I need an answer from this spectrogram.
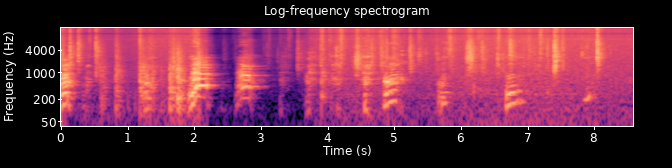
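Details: Mamie, a dog of about six or seven years, once kept outside and now learning to be an inside dog, gives short harmonic barks and whines in a small room, mixed with a person talking and calling to her.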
